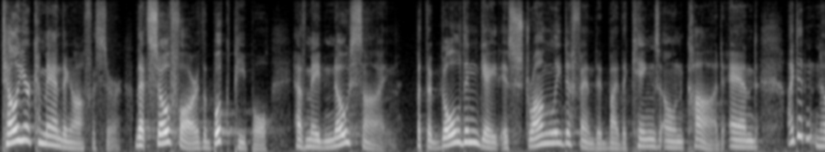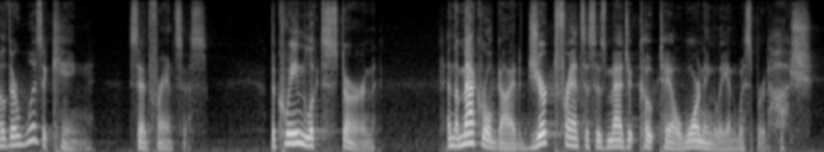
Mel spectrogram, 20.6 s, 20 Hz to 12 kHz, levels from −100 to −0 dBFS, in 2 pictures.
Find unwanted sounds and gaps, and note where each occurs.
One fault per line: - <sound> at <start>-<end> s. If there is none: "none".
none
